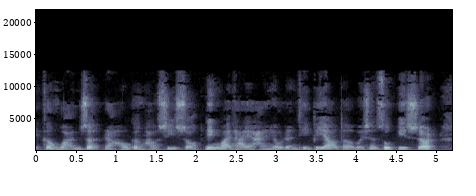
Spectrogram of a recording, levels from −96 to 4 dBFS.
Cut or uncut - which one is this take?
cut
